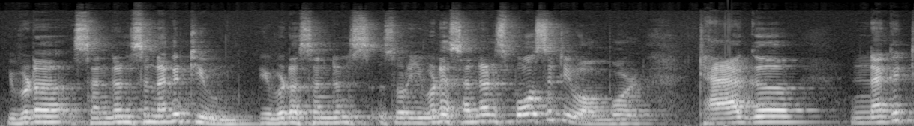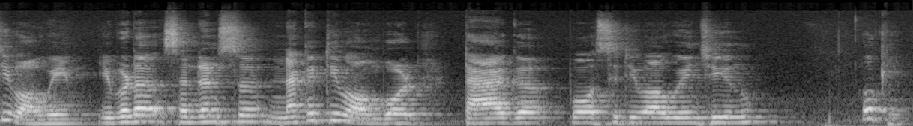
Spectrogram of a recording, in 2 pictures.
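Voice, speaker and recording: A man's voice: fairly high pitch, normal speed, darkish tone. A man with a Kerala accent teaching a spoken English grammar lesson, saying each example twice and stressing the question tags. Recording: echoey room.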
